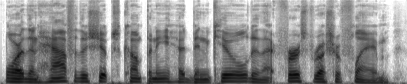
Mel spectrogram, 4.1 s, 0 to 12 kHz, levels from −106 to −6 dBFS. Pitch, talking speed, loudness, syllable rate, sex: 110 Hz, 220 wpm, -19 LUFS, 5.1 syllables/s, male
